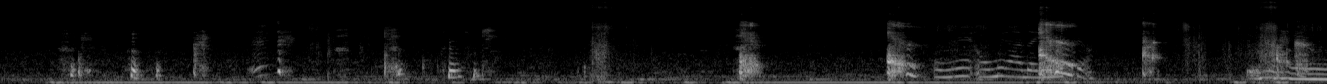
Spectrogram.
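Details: Young child coughing repeatedly with short coughs, throat sounds and fussy vocalizations, also reported to be vomiting while ill; steady low hum in background.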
